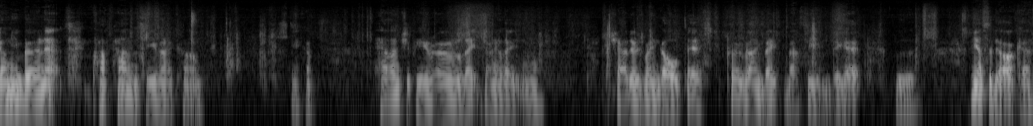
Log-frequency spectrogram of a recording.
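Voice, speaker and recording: Speaking with an English accent, a man with a very deep, low pitch goes at a fairly slow pace with fairly even intonation and long, frequent pauses. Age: 60s. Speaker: online seller. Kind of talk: casual commentary while flicking through magazines. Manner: casual, chatty.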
